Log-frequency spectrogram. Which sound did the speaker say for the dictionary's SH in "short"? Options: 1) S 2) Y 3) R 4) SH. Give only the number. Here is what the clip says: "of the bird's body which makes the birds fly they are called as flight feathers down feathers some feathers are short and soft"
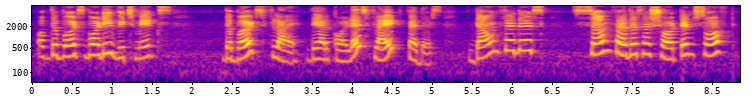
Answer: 4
